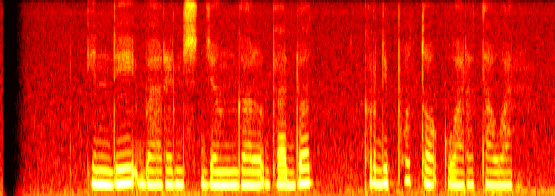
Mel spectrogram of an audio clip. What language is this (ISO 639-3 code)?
sun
